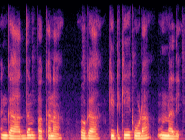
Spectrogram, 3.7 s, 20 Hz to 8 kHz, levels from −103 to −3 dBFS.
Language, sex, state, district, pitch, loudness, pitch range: Telugu, male, Telangana, Mahabubabad, 145 Hz, -15 LUFS, 135-155 Hz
